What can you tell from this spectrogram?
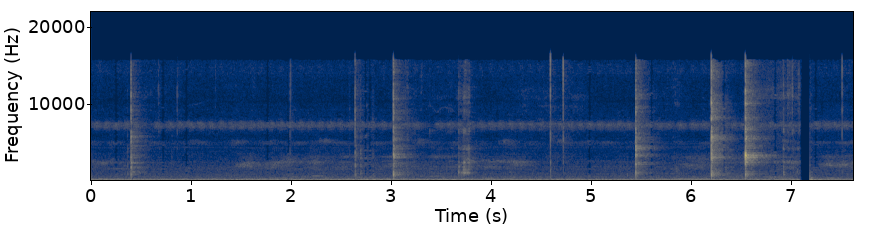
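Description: A metal spoon clinking against a glass bowl about six times as the cream cheese mixture is scooped out and dropped onto bread, the two loudest clinks close together about six seconds in, over a steady low hum.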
